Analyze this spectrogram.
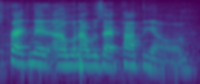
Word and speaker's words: Papillon: We went papillon. Yeah. Papillon. How do you say it? Papillon. Butterfly in French.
